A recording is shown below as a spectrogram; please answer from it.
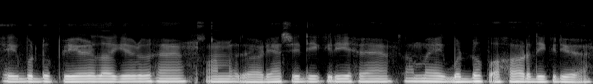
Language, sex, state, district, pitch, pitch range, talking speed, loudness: Marwari, male, Rajasthan, Nagaur, 130 Hz, 125-130 Hz, 180 wpm, -13 LUFS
